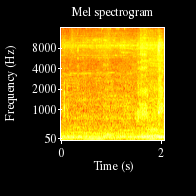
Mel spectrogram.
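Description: Steady low engine rumble from motor vehicles in the street, with a brief higher noise near the end.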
